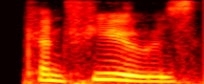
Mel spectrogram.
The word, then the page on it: confuse: y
